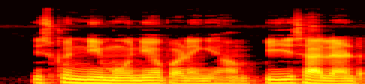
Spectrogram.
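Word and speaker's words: pneumonia: एंड S6 आया पूर्व आया हुआ पी हमेशा साइलेंट रहेगा तो यहां से ए P N-you M ओ एन ई पी मैं इसको निमोनिया पड़े हम पीस आफ लैंड एंड से पूर्व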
